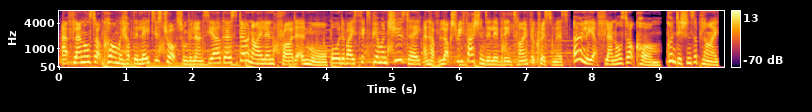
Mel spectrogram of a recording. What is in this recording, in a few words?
female english radio commercial; flannels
